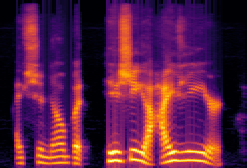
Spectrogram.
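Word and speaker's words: hygge: I pronounce this correctly I should know but hiji AI or h y g g this is is part of the last chapter and it's pronounced Huga asan Scandinavian Yuga and it's very popular I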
